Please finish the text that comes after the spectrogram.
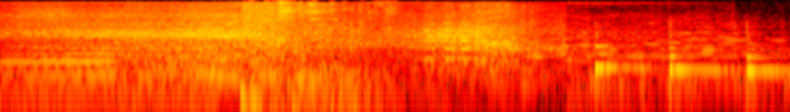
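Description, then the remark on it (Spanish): A Facel Vega car's engine hums with steady tones on a straight road, then a loud burst of noise as a tire blows out and the car crashes into a tree, with shattering glass and scattered clattering impacts trailing off afterward. “le baje a la velocidad de su auto Facel Vega en una recta sin obstáculos, pero de repente el neumático revienta.”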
